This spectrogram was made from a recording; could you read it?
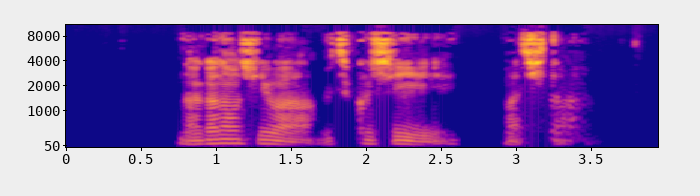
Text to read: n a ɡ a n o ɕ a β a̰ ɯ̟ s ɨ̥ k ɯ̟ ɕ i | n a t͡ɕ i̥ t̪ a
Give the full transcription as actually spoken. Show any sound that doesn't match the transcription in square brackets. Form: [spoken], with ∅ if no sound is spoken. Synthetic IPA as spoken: n a ɡ a n o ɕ [i] β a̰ ɯ̟ [t͡s] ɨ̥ k ɯ̟ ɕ [iː] | [m] a t͡ɕ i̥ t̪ a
